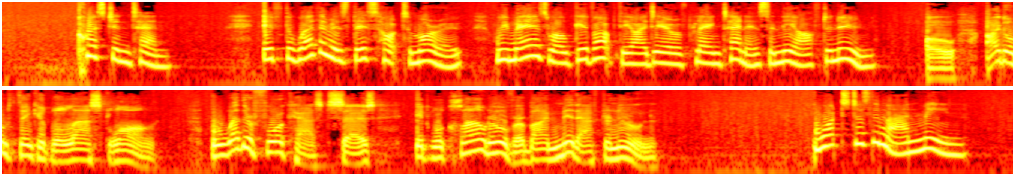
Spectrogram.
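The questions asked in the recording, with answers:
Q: What does the man mean?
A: The hot weather won't last, so they can still play tennis.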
